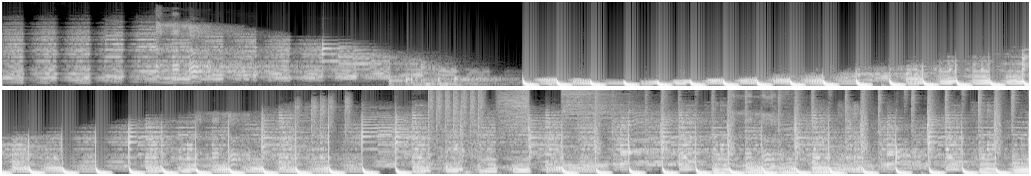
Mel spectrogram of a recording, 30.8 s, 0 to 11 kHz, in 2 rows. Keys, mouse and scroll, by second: 1.1 click, 5.2 click, 8.2 click.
